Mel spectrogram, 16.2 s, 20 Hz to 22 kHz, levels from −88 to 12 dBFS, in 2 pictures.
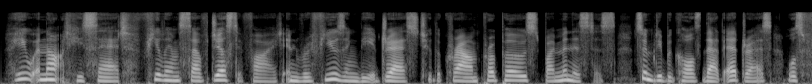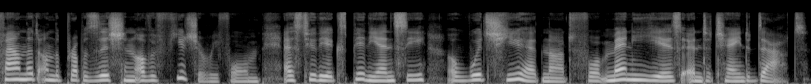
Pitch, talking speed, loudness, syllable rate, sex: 200 Hz, 170 wpm, -20 LUFS, 4.9 syllables/s, female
